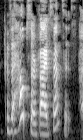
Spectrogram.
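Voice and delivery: ordinary talk, nothing marked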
